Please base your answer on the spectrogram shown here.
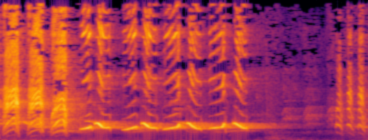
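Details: Masked laughingthrush song as a lure for provoking singing: harsh rising notes, then a quick chain of looping whistled phrases, about five, followed by a short silence and a final harsh burst.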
